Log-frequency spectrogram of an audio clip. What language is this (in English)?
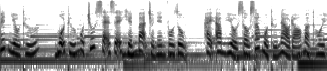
Vietnamese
